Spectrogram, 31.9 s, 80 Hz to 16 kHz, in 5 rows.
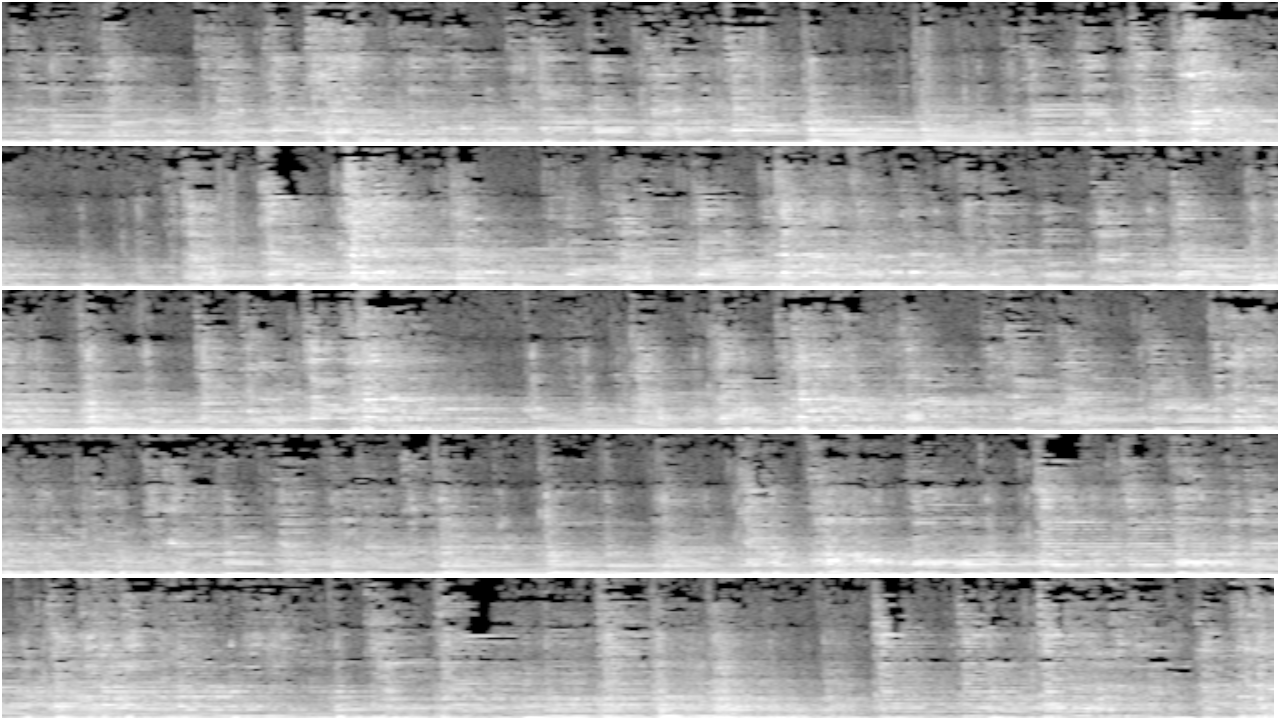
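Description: Early-1930s National metal-body resonator guitar playing an upbeat 1920s ragtime instrumental, with a steady bass line under quick plucked melody notes and a few notes sliding in pitch.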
